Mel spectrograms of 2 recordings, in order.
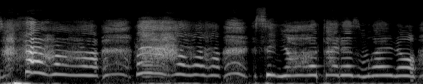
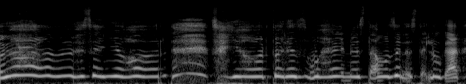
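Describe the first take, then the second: First: Very high, whooping cry of praise; joyful shouting. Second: High-pitched tearful wail to God; weeping praise. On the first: Pastor acting the others shouting for joy, joyful shouts. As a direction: burst out loud, then hold it high. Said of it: "los otros estaban dando gritos". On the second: Pastor acting the elders crying before God, weeping praise. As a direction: cry out the words as if overcome. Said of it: "mientras los ancianos estaban llorando". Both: Acted.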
